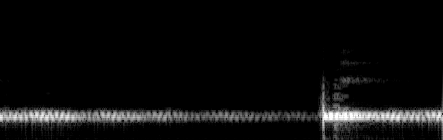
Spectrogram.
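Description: Submarine sonar ping sound effect: a single-pitched ping rings and slowly fades, then a second ping strikes about a second and a half in and rings on.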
